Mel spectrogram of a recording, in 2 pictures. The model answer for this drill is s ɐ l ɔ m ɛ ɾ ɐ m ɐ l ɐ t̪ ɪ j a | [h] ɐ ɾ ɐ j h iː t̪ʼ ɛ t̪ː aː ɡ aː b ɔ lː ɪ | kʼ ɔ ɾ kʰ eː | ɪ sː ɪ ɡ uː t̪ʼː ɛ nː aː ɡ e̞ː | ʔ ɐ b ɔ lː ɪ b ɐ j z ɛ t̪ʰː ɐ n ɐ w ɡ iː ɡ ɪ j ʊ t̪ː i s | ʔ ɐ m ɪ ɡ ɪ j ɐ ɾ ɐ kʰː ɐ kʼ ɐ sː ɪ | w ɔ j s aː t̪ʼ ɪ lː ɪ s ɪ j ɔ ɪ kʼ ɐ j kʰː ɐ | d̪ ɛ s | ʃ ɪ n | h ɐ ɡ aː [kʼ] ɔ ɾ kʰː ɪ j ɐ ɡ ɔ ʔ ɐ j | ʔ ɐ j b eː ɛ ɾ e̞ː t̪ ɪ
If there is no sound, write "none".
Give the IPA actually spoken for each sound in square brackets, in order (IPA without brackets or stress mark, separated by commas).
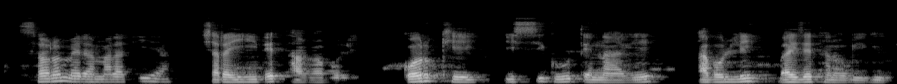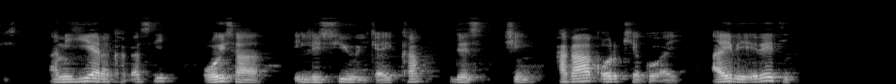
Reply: ʃ, kʼ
